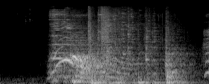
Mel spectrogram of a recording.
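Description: Glass shattering sound effect: a sudden crash about half a second in, followed by a second or so of ringing, tinkling pieces that fades out.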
